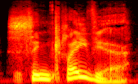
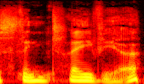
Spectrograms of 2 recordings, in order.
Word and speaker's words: Synclavier: Synclavier, said... – In French, I say Synclavier. That's how I pronounce it in French. But if I were to say it in English, I would probably say Synclavier.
